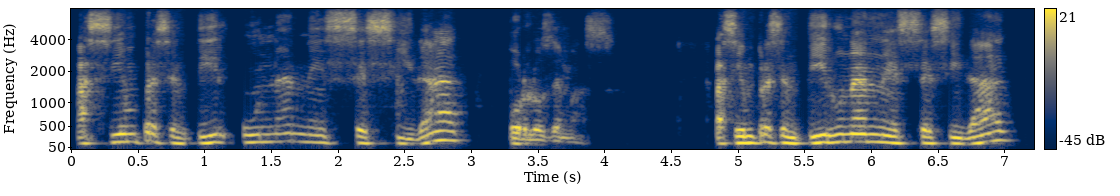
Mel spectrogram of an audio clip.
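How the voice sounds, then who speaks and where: Delivering a sermon with emphatic preaching, a male pastor repeats phrases and hesitates with fillers. His mid-range voice is dark and husky, and the recording sounds muffled.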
